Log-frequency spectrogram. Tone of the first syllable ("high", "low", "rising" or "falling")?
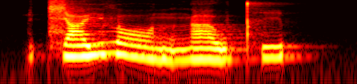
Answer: rising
